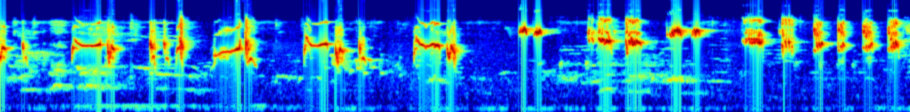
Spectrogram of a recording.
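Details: Cendet, or long-tailed shrike, in 'teot teot' song meant to coax other birds into singing: slurred, swooping whistles at first, then sharp high chips and a rapid ticking series toward the end.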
